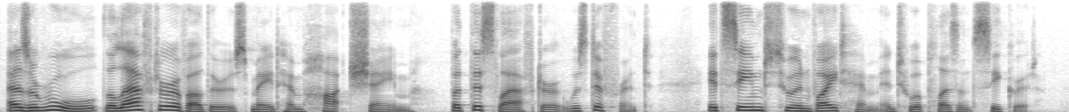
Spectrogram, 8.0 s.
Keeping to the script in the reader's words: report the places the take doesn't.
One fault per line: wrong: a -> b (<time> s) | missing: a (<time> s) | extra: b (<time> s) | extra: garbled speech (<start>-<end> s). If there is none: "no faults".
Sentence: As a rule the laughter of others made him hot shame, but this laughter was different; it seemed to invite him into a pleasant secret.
no faults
